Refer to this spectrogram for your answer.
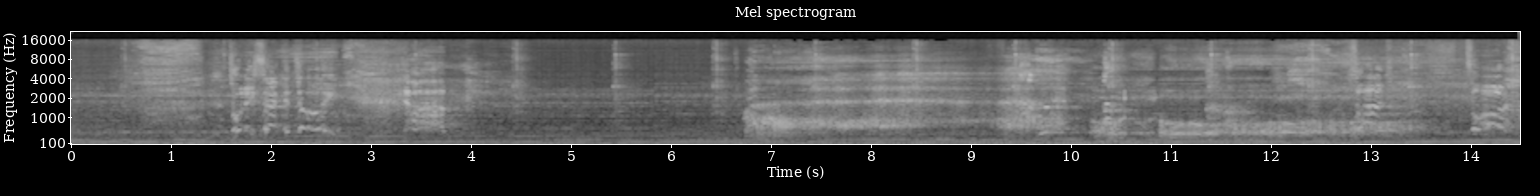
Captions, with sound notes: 20 seconds, Holly! (clock ticking) (mummy growling) Five, four, three,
